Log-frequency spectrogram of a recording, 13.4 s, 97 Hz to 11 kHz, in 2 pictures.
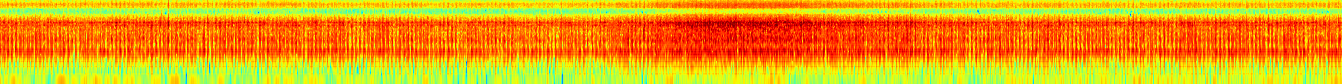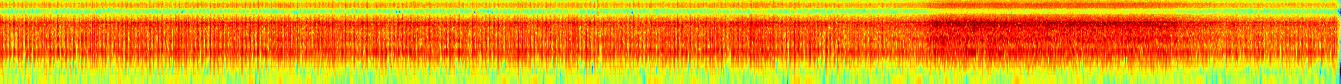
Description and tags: Lo-fi AM/FM radio (Texture)
Lofi radio sound recorded with 3 EUR cheap radio unit.
Recorded with TASCAM DR-22WL.
In case you use any of my sounds, I will be happy to be informed, although it is not necessary.
am, distortion, electronic, field-recording, fm, frequency-sweep, glitch, industrial, interference, lo-fi, lofi, noise, pulsating, radio, shortwave, static, transmission, white-noise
